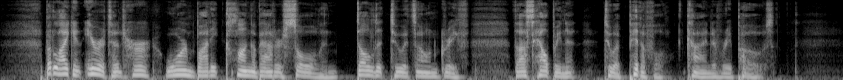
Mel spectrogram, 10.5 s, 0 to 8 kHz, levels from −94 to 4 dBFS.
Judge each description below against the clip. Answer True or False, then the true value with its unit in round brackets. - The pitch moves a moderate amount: False (6.3 semitones)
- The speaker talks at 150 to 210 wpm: True (155 wpm)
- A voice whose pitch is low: True (105 Hz)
